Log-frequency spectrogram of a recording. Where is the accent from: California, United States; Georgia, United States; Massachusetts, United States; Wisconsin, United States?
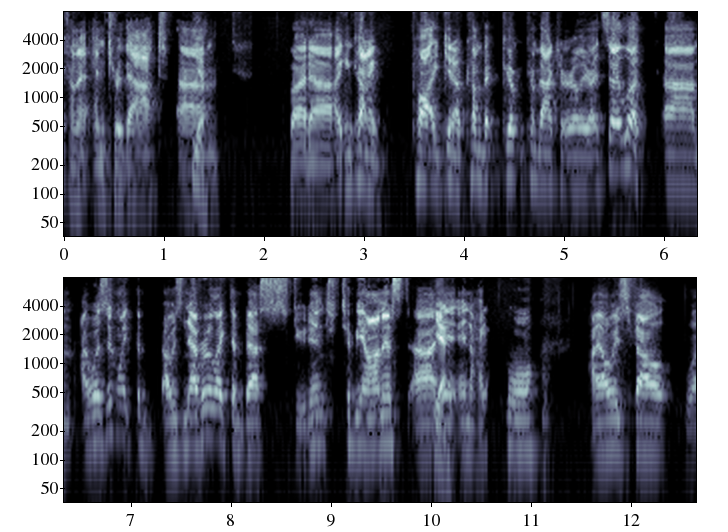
California, United States; Laguna Beach; I grew up in Laguna Beach, California, which is an hour south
